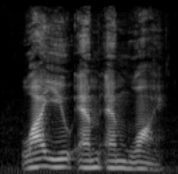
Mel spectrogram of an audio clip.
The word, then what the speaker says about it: yummy: 在昨天的节目中，我们学到了 yummy y u m m y 这个单词的正确发音是 yummy，而不是昨天我说的 yummy。感谢听众 Kions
